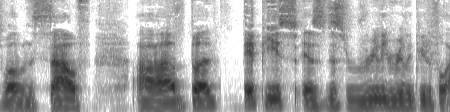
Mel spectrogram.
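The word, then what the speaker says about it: épis: So the first thing you said is you marinate chicken thighs in épices. So tell us about épices, and it's spelled E-P-I-S.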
